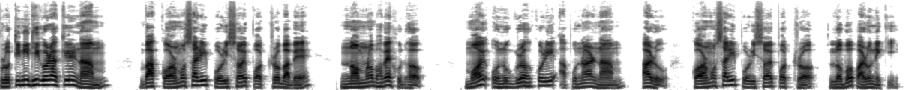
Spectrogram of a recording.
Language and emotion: Assamese, neutral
